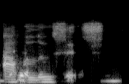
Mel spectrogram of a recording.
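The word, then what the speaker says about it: Opelousas: to pronounce my hometown um how do you pronounce that it is aalis aalis okay yeah okay you're back yeah yeah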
